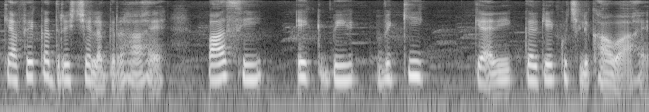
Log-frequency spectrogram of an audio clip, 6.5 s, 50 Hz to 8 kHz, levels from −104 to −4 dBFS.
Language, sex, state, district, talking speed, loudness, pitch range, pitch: Hindi, female, West Bengal, Purulia, 165 wpm, -20 LUFS, 215-245 Hz, 225 Hz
